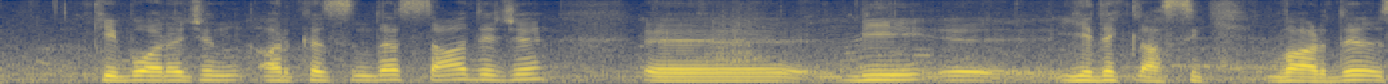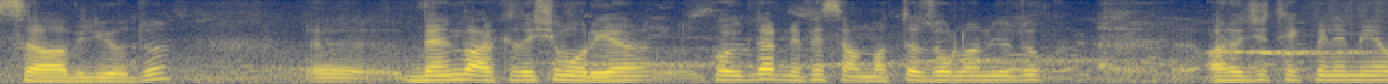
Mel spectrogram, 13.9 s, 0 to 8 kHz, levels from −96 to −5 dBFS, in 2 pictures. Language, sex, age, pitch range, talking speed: Turkish, male, 40-59, 145-170 Hz, 100 wpm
